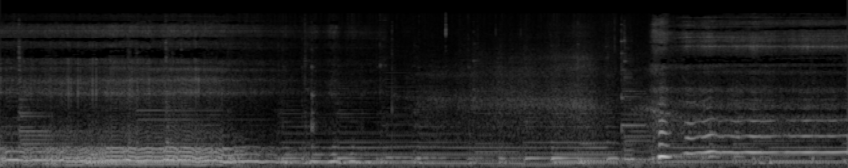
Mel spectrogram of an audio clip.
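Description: Song with acoustic guitar: a woman's wordless humming over plucked acoustic guitar. The voice fades out about two and a half seconds in, leaving the guitar alone. A new held vocal note starts sharply about six and a half seconds in.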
